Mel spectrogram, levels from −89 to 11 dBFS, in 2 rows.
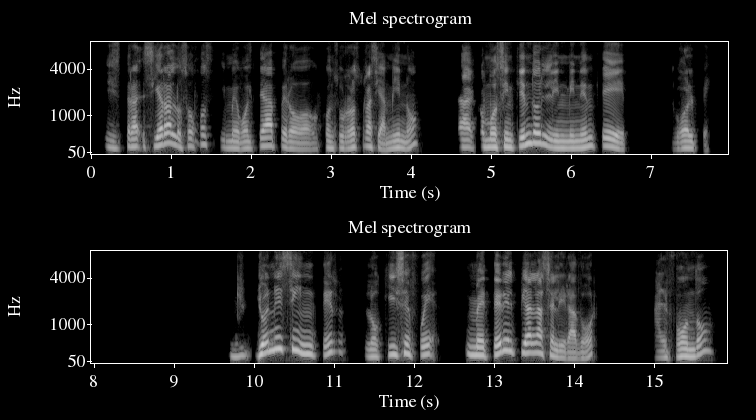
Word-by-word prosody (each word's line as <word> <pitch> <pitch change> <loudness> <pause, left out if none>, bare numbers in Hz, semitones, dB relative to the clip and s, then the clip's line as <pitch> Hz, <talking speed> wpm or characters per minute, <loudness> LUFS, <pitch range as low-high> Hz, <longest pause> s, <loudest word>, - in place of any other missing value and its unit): y 145 -5 -9
s 125 0 -9
tra 155 +2 0
cierra 175 - +2
los 160 -9 -2
ojos 200 +5 -8
y 145 - -15
me 130 -1 -2
voltea, 130 +8 0
pero 115 -6 -3
con 135 -3 -4
su 130 0 -6
rostro 145 +5 -3
hacia 125 -7 -3
mí, 130 +5 -1
¿no?, 135 - -4 0.5
o - - -6
sea, 145 -3 -1
como 150 -1 +2
sintiendo 170 - +3
el 185 -10 +1
inminente 135 +1 +1 0.6
golpe. 130 +2 -3 2.0
Y 150 +4 -8
yo 195 +6 +6
en 255 +5 +4
ese 290 -1 +3
inter, 200 +1 0 0.2
lo 140 -2 -3
que 175 +6 -6
hice 185 +3 +3
fue 175 +1 -3 0.3
meter 170 - +3
el 250 -4 +2
pie 215 -1 +3
al 215 0 +3
acelerador, 120 - -1 0.7
al 120 0 -8
fondo, 150 - +1
150 Hz, 145 wpm, -23 LUFS, 130-185 Hz, 2.0 s, yo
